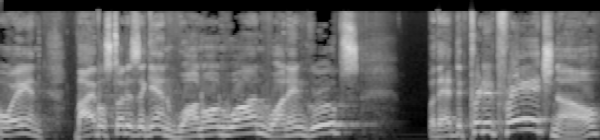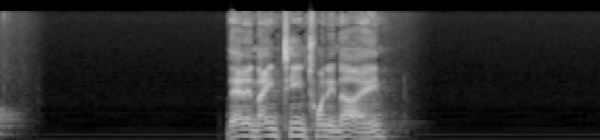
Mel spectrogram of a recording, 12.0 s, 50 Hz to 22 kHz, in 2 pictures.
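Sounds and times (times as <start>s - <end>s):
man speaking: 0.0s - 3.7s, 4.3s - 6.2s, 8.3s - 10.0s
faint electrical hum: 0.0s - 12.0s.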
